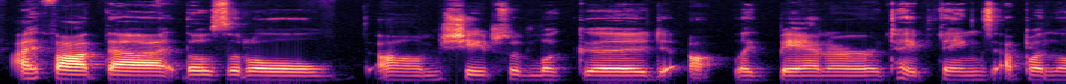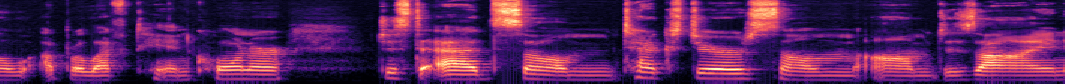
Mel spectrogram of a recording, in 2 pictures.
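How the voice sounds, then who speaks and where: A woman with a voice she says is going hoarse, chatting casually through a scrapbooking tutorial with lots of ums. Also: low voice. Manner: rambling, chatty, many ums. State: losing her voice. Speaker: scrapbooking vlogger. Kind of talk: casual craft tutorial chat.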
